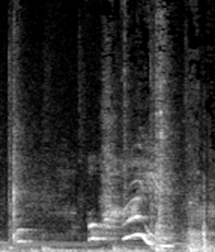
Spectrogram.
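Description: A dog whining: one high whine about a second in that rises and then slides down.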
